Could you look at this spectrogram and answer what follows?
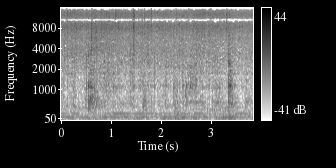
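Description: Beef lo mein with ground beef stir-frying over medium-high heat, steady close sizzle with soft scraping tosses of the pan at intervals, no voices.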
